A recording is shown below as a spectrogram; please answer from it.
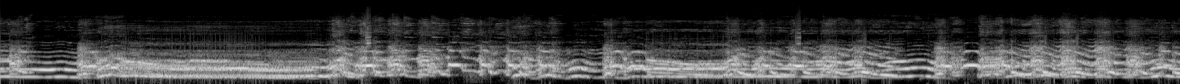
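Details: Billy and Bucky, a Bernese Mountain Dog/Shepherd mix, howling together when asked to sing; loud overlapping wavering howls, sliding up and down in pitch without pause throughout.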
